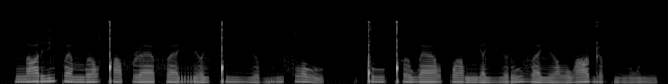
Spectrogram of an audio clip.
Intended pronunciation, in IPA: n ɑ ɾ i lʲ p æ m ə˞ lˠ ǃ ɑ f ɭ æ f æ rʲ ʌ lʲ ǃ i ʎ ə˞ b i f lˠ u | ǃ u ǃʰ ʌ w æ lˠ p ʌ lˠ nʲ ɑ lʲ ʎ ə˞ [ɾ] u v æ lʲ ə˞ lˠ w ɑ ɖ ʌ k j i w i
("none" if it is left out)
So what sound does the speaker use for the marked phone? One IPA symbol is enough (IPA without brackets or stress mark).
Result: ɾ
